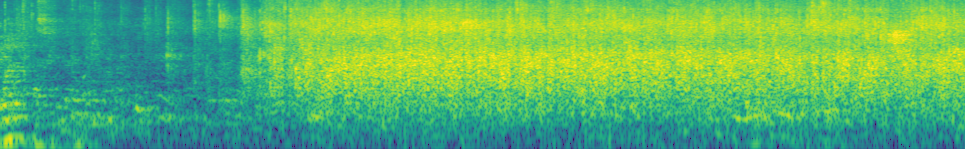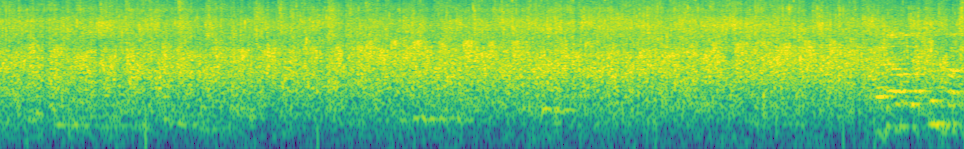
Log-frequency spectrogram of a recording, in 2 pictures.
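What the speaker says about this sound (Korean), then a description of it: "다시 한번 큰 박수와 격려 부탁드립니다." A church congregation applauds at a retirement thanksgiving service. The clapping starts after a brief quieter moment and swells into loud, dense, sustained applause filling the room for most of the stretch.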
